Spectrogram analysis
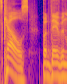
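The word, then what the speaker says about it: Kelce: viral recently tra the Travis and Jason how pronounced their last name right yeah Kel right it's Kel's but they've been like at this point just call us Kelsey cuz it's just easier for us to deal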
